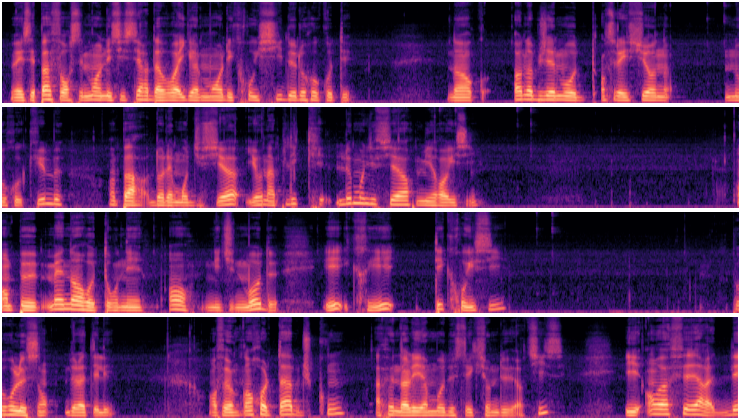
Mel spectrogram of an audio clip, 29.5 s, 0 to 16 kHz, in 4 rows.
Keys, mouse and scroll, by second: 0.9-3.9 middle drag, 4.5-7.0 middle drag, 7.0 right click, 11.7 click, 16.0 middle click, 16.6 scroll up 1, 16.8 Tab, 17.9 middle click, 18.8-20.1 scroll up 3, 20.1 right click, 20.5 scroll down 3, 21.0-21.5 shift+scroll up 1, 21.5-23.1 middle drag, 23.1-24.2 scroll up 2, 24.5 ctrl+Tab, 26.8-27.6 ctrl+scroll up 3, 27.6-28.5 scroll up 1, 28.5 right click.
